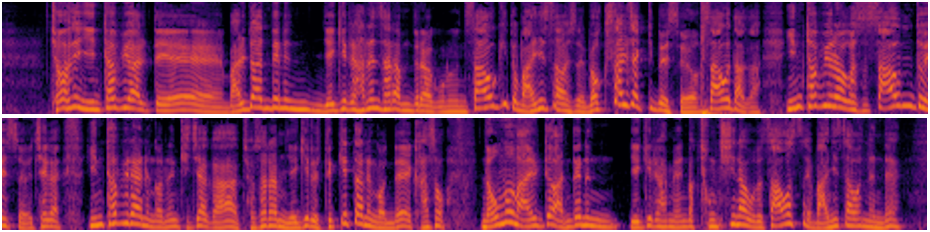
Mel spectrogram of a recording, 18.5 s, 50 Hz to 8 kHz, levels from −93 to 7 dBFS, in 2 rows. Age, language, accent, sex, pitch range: 40-59, Korean, native, male, 145-195 Hz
